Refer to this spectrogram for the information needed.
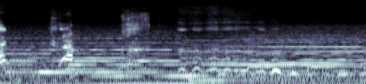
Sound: gurgles; sad orchestral music

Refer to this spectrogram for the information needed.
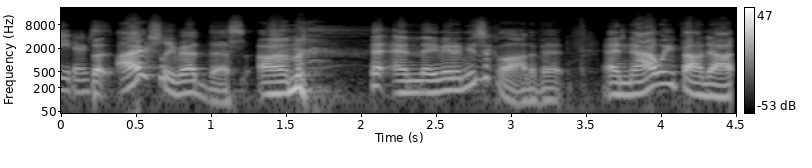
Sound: laughing

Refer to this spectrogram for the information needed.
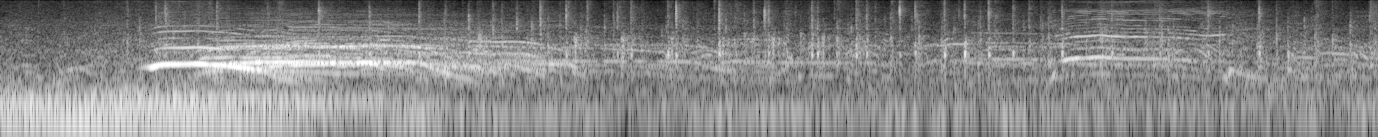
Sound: applause

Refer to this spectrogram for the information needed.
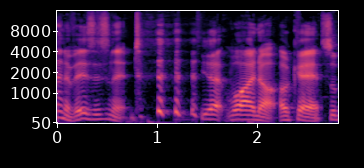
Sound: laughs

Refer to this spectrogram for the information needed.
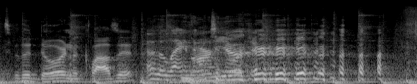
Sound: laughs

